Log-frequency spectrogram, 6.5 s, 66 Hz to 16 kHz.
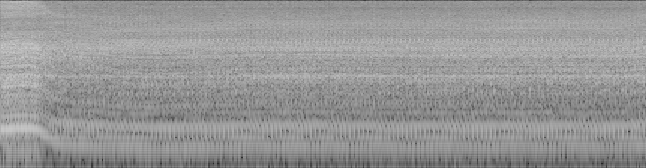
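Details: First-build 3D-printed PLA V12 model engine on compressed air, freshly lubricated, no exhaust port yet: fast, even pulsing over a steady airy hiss once pressure builds, spinning smoothly with no knocks.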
